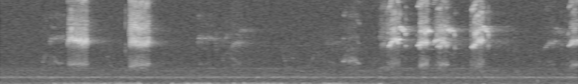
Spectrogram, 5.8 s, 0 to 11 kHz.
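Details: Purple-crowned lorikeets feeding on nectar in Numurkah, Australia, recorded in 2015; shrill, high screeching bursts in short clusters, with a steady mid-pitched hum and low rumbling noise underneath.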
